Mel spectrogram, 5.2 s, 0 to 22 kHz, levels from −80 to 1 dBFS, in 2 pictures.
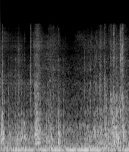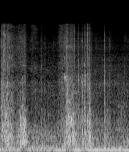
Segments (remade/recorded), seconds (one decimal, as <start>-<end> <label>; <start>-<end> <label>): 0.0-0.8 remade; 0.8-3.9 recorded; 3.9-5.2 remade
